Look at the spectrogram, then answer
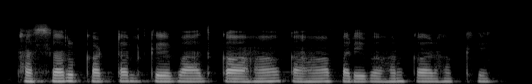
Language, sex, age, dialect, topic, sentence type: Magahi, male, 18-24, Central/Standard, agriculture, question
